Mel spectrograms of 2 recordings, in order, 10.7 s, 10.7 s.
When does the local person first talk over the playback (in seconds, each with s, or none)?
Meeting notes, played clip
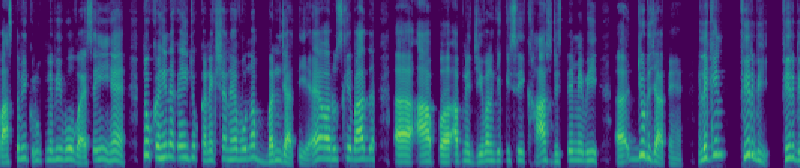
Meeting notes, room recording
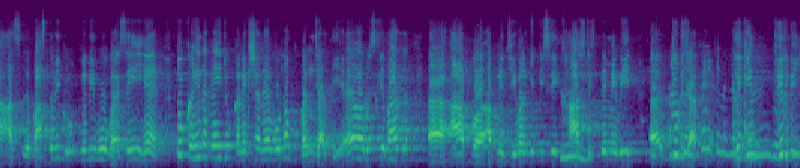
7.5 s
